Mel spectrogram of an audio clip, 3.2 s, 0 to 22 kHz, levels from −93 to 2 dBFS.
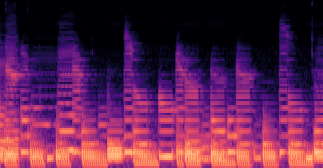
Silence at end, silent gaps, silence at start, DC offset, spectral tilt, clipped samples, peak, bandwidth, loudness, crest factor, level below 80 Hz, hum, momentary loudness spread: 0 s; none; 0 s; under 0.1%; -9 dB/octave; under 0.1%; -2 dBFS; 7.4 kHz; -17 LUFS; 14 dB; -50 dBFS; none; 3 LU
